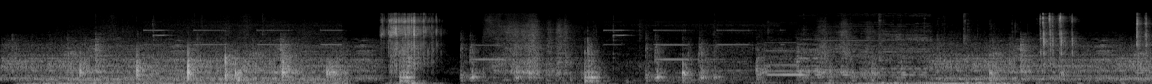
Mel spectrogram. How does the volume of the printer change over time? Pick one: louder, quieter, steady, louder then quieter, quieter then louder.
steady.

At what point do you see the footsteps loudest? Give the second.
2 s.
